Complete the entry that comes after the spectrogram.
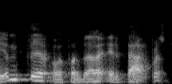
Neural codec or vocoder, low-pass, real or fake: codec, 24 kHz, 1.5 kbps, HILCodec; 7.2 kHz; fake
